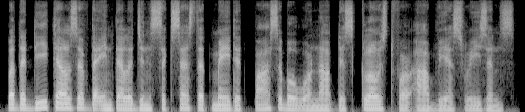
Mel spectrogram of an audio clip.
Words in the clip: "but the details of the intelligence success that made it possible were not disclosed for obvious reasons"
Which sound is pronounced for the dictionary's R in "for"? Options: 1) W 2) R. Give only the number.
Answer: 2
